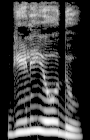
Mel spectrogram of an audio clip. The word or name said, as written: ಘೋಳಾಯ್ತ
